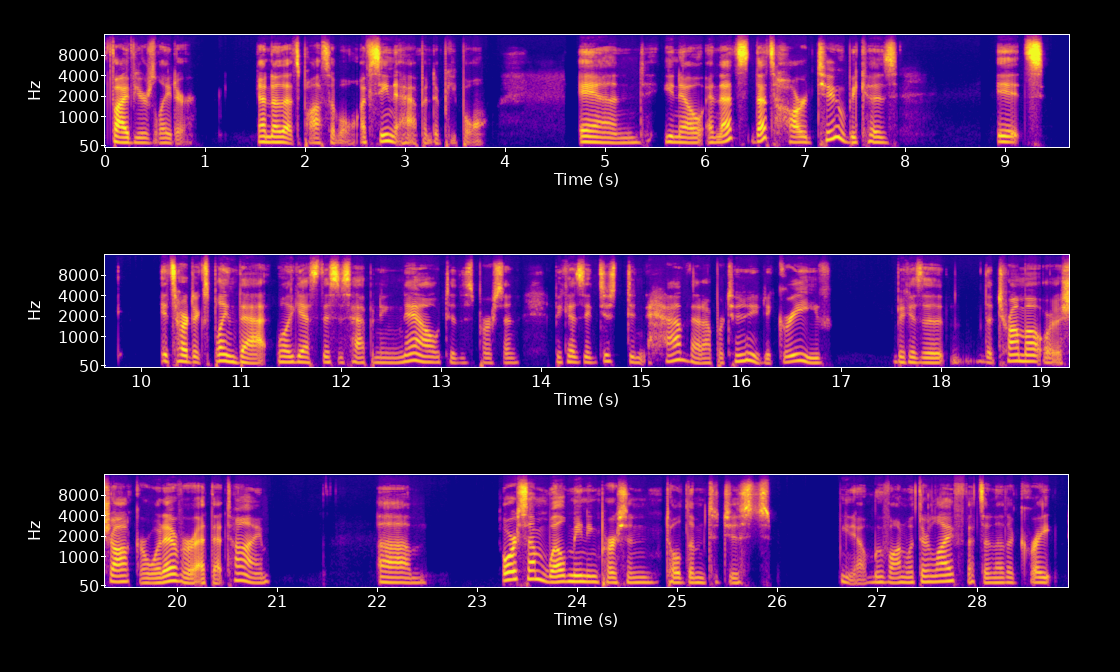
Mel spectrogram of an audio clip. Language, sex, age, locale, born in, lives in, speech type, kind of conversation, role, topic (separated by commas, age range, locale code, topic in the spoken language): English, female, 60-64, en-US, United States, United States, conversation, unstructured, none, What do you think people misunderstand most about grief?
